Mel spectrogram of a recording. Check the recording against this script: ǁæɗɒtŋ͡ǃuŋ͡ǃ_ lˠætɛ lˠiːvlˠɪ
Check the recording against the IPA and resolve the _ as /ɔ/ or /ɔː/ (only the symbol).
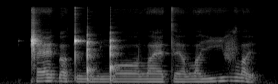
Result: ɔː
